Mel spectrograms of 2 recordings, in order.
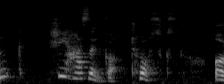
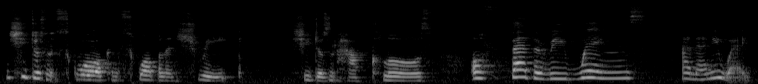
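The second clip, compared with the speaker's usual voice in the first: usual speaking voice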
